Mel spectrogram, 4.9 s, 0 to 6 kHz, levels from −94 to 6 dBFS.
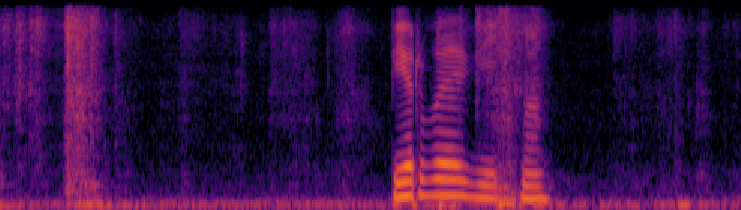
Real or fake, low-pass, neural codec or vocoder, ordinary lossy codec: real; 5.4 kHz; none; none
